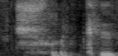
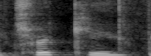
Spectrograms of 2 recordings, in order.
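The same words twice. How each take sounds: First: Whispered aside. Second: Said in the usual way. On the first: Real, not acted.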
